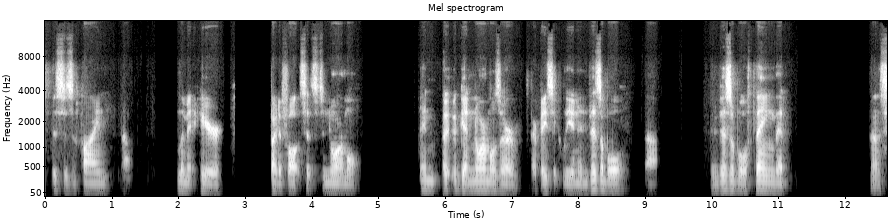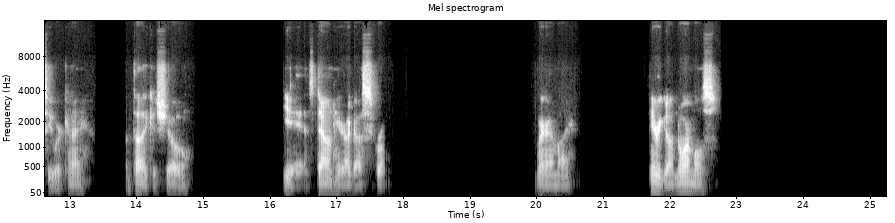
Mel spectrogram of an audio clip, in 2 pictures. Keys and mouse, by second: 4.5 click, 5.6 middle drag, 6.4 ctrl+middle drag, 6.7 middle drag, 7.4 middle drag, 7.9 shift+middle click, 11.5-23.8 drag, 24.1 middle click, 24.7 shift+middle click, 24.9 middle click.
